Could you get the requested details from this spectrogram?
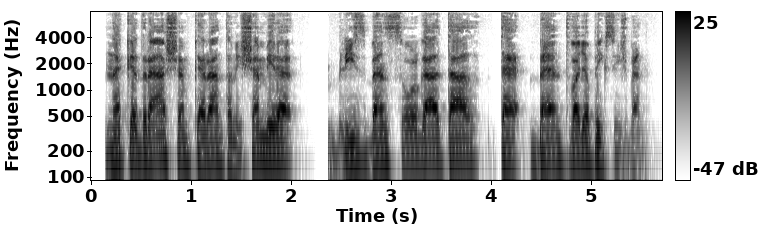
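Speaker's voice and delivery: plain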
